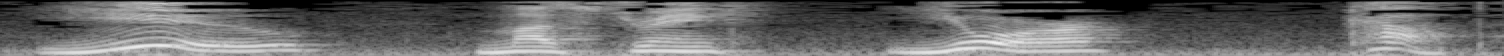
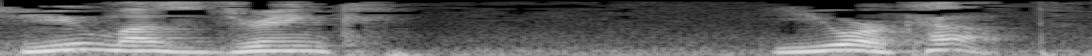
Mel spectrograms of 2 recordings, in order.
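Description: First: The word "You" carries the main stress. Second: The word "your" carries the main stress. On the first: This person, not someone else, must drink it. "Maybe I should say it this way" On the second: The cup belongs to this person and no one else. "I emphasize your cup"

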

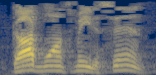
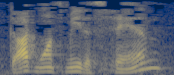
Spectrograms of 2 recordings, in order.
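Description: First: It is said as a flat statement. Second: It is said as a questioning query. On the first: It asserts that God wants sin. "I'll say it as a statement" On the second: It asks whether God wants sin. "As a question"

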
